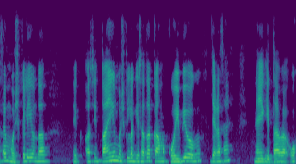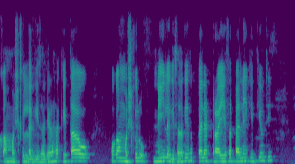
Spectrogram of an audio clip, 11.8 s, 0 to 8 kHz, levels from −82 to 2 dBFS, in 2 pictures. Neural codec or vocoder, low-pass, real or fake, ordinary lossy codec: vocoder, 44.1 kHz, 128 mel bands every 256 samples, BigVGAN v2; 7.2 kHz; fake; Opus, 64 kbps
